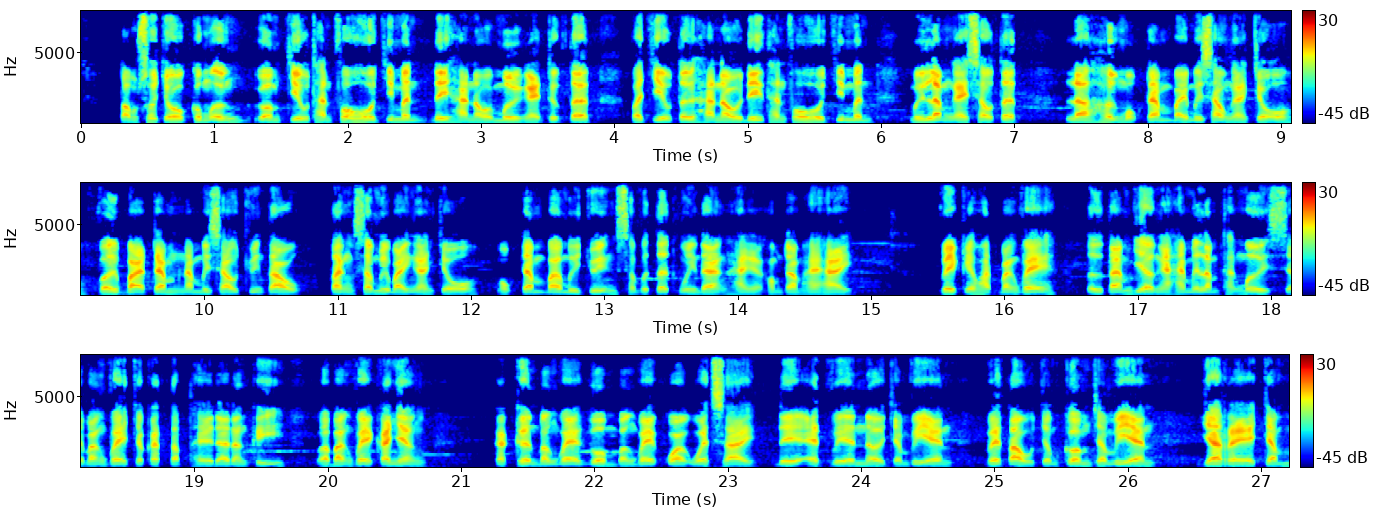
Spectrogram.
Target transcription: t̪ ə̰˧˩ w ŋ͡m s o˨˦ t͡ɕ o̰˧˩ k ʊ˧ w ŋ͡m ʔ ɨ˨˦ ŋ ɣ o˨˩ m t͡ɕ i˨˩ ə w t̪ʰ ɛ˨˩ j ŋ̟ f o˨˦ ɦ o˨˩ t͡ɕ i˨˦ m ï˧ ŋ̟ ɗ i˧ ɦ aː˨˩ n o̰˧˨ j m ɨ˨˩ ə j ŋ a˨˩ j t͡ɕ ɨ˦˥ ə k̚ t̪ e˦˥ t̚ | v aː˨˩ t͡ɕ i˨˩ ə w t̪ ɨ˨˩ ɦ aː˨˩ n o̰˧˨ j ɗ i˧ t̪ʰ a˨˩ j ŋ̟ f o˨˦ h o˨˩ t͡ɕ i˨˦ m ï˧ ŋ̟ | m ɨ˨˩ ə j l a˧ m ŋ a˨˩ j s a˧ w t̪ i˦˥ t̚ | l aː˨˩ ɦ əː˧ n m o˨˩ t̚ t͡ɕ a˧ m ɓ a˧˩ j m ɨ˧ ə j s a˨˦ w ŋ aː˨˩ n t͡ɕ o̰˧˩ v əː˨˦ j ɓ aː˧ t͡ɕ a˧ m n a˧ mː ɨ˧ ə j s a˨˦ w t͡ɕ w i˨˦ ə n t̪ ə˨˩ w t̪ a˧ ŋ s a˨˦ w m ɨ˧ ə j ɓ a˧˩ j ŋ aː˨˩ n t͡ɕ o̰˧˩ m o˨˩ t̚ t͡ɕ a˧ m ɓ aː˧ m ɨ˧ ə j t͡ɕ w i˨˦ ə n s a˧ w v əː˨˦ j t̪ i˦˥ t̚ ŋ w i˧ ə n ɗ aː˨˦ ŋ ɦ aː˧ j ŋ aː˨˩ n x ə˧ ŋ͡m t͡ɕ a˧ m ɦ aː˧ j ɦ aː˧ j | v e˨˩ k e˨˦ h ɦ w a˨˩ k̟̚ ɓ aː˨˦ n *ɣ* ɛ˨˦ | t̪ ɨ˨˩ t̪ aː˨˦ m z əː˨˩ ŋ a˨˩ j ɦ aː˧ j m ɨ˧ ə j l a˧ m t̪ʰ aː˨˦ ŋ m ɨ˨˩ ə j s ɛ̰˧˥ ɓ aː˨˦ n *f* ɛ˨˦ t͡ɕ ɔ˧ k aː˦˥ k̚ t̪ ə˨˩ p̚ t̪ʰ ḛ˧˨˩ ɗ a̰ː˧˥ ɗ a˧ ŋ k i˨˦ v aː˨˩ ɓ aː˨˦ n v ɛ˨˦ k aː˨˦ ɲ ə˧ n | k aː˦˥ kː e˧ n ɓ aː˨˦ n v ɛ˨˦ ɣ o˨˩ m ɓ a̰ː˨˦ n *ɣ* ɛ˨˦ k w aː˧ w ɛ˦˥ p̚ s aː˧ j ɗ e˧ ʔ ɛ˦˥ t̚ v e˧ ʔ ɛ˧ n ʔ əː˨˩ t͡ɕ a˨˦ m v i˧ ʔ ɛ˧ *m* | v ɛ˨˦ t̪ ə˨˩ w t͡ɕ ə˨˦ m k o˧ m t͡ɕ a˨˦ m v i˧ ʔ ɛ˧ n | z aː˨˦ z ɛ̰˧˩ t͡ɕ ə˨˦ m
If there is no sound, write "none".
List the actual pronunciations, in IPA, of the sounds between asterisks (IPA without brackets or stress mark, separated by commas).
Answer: v, v, v, n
